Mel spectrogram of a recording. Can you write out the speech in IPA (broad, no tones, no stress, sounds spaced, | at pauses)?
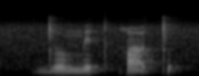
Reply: d o m e t q o t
